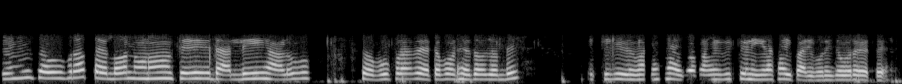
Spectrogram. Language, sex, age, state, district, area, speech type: Odia, female, 60+, Odisha, Angul, rural, conversation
